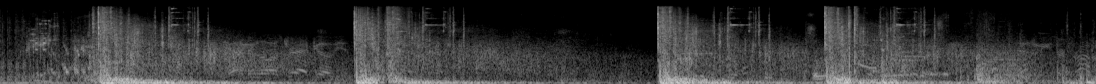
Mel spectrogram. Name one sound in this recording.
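A rifle fires loud single shots that echo and fade.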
